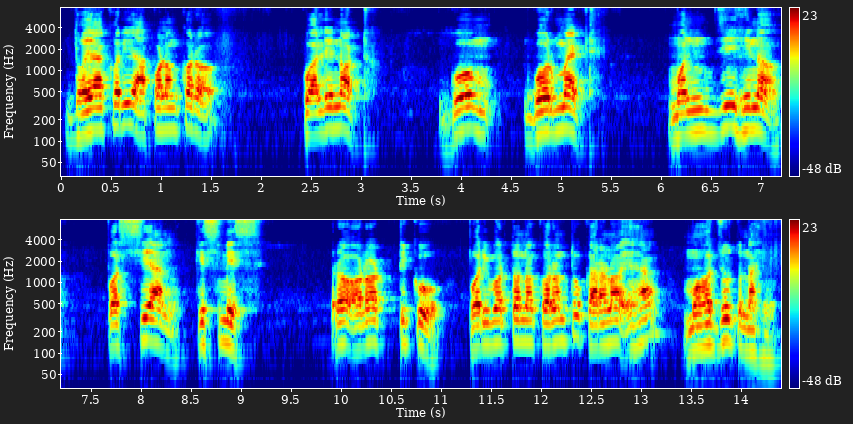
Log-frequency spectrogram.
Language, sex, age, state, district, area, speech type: Odia, male, 60+, Odisha, Balasore, rural, read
